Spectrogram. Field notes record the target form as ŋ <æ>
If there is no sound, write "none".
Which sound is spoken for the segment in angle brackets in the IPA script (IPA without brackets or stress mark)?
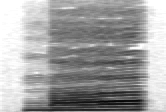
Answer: a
